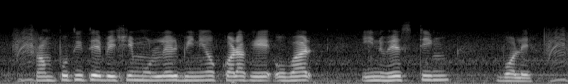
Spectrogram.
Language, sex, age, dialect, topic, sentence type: Bengali, female, 31-35, Standard Colloquial, banking, statement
